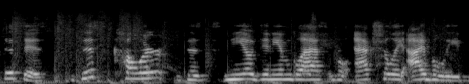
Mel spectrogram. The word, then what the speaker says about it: neodymium: This is a neodymium. Did I say it right, George? Yes, I finally just learned how to pronounce that correctly. This is a neodymium sweet tweet in lavender.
